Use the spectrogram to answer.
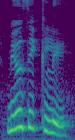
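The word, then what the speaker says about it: musically: वाई आता है तब भी क्या होगा ए साइलेंट होगा जैसे कि म्यूजिक ले म्यूजिक ले देखो म्यूजिक पढ़ा उसके बाद ले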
